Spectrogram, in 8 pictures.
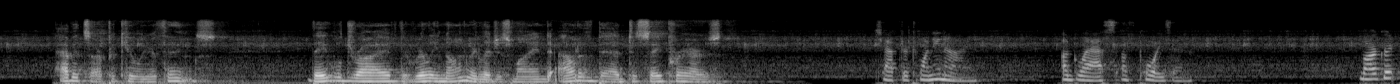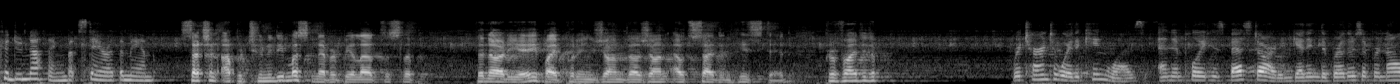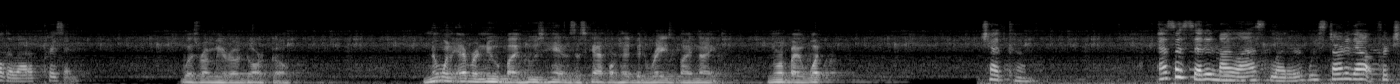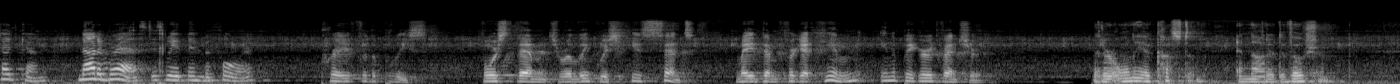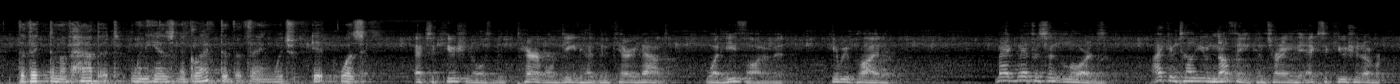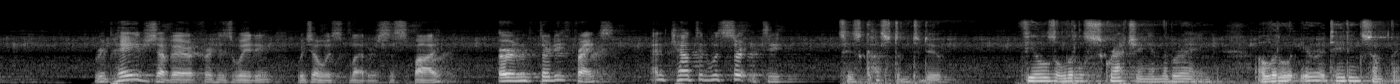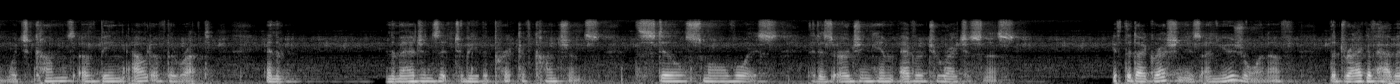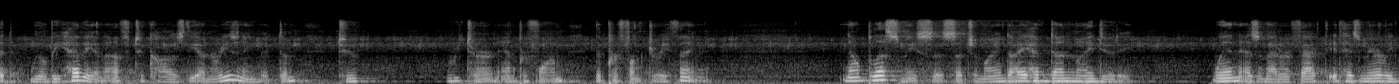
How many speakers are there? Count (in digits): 5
